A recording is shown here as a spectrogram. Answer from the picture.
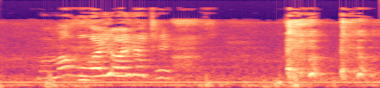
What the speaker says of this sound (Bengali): দেখেছো কাশি হচ্ছে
